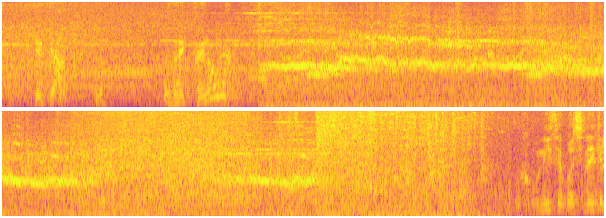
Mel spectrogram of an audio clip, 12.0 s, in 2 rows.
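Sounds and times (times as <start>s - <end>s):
tyres squealing in a skid: 1.8s - 11.4s
car crash: 2.5s - 11.3s.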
